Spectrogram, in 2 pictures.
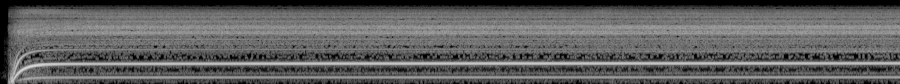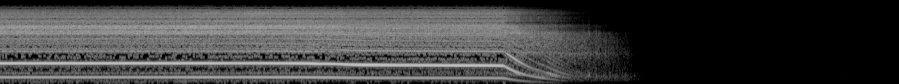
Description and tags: Straight die grinder - Hempstead Ata Hemel st24le - Run
Hempstead Ata Hemel st24le straight die grinder running freely.
6bar, 80bpm, air-pressure, concrete-music, crafts, hempstead-ata-hemel, labor, metalwork, motor, pneumatic, pneumatic-tools, straight-die-grinder, tools, work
